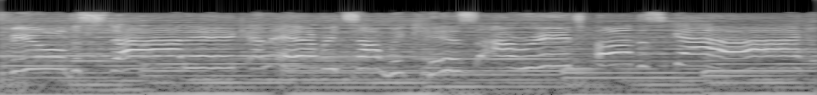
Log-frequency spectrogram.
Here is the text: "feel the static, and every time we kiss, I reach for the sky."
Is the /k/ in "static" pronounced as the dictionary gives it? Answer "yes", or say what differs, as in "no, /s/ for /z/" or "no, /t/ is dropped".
yes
